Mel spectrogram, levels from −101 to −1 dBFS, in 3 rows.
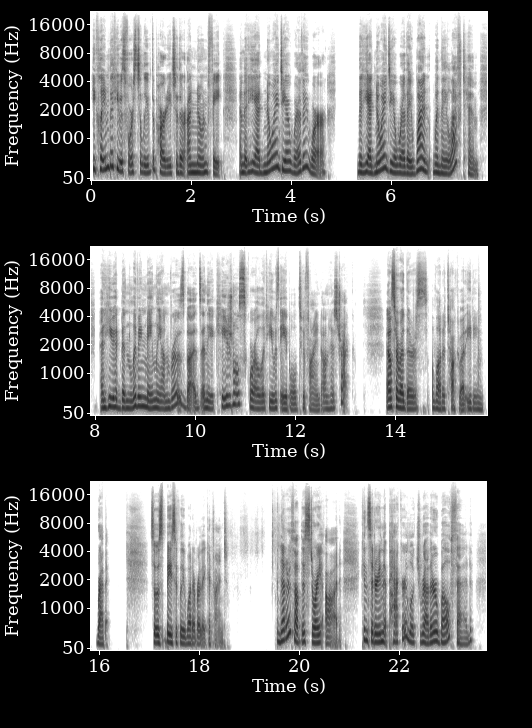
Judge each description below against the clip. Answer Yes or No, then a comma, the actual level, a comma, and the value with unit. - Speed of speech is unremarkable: No, fast, 220 wpm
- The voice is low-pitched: No, medium, 185 Hz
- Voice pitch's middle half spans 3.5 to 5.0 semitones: Yes, average, 4.1 semitones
